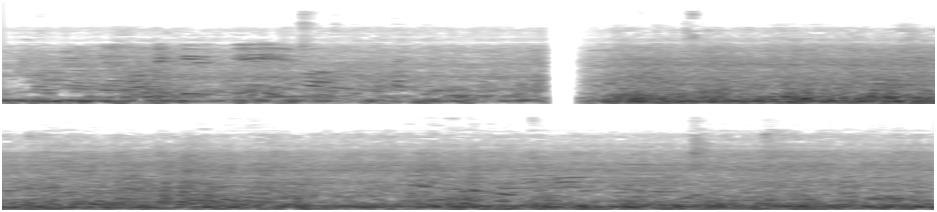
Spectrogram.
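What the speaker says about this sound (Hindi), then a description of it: "लक्ष्य ले रहा ट्रेन के नजारे" A train rolls along the rails with a loud, continuous rumble heard from inside a carriage, broken by one brief gap and mixed with wind noise and background chatter.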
